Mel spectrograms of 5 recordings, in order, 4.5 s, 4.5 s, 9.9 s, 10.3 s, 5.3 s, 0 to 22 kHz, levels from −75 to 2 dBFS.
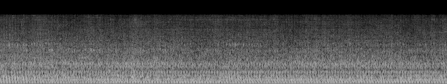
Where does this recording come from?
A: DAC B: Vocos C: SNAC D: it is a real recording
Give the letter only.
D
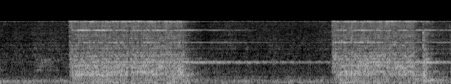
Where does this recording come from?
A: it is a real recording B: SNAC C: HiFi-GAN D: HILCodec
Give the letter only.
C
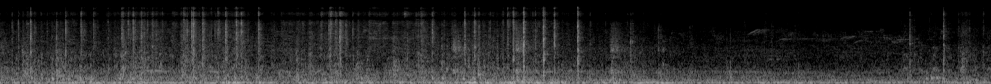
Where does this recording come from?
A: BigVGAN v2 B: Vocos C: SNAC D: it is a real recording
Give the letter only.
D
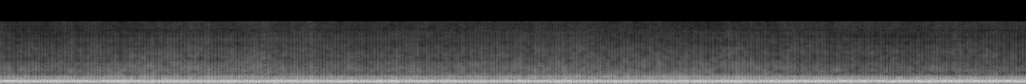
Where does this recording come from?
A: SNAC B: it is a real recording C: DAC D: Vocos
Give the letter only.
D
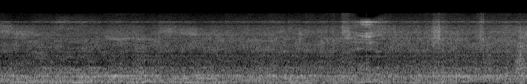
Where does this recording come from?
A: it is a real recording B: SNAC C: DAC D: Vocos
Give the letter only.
B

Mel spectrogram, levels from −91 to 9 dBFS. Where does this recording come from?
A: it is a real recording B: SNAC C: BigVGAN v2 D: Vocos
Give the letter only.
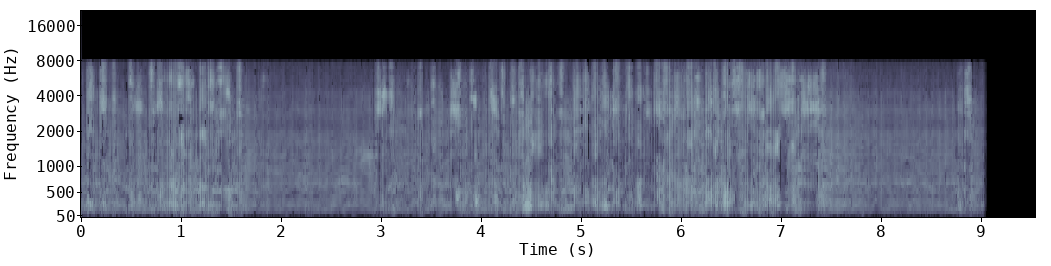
C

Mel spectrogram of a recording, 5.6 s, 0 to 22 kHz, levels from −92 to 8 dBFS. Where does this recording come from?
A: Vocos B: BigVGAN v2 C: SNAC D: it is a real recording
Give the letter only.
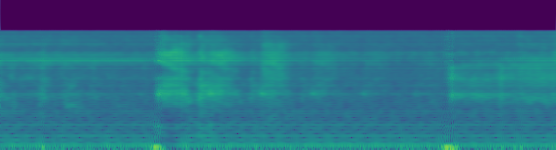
A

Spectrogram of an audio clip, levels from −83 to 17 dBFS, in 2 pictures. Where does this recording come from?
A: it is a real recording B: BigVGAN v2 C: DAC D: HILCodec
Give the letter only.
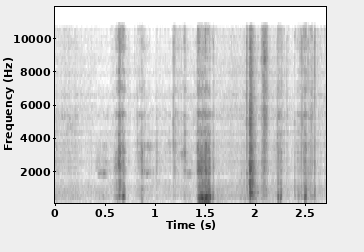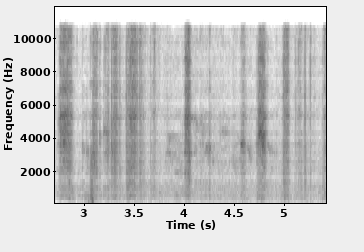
D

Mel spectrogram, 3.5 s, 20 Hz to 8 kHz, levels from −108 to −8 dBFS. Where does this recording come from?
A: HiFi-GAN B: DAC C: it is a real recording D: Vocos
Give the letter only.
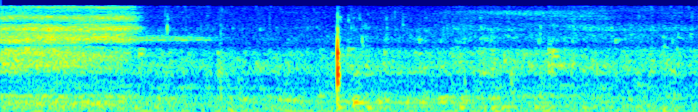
C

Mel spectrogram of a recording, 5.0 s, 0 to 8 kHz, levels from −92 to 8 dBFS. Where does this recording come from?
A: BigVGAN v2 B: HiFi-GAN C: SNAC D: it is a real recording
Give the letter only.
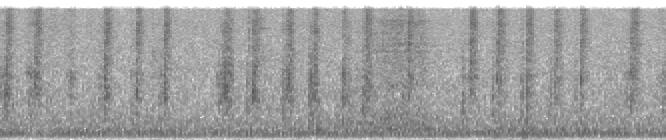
D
